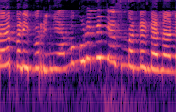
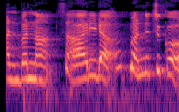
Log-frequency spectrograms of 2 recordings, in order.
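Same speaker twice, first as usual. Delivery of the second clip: lower, slow, sorry plea; pleading apology; 5 semitones lower than usual. Acted. Girl slowly apologises to her brother.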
